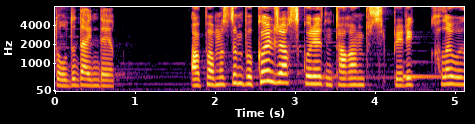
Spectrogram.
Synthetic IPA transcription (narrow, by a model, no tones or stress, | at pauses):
t̪olˠd̪əd̪ɑjənd̪ɑjəq̚ | ɑpɑməzd̪əɴbʏkʲɪlʒɑqsə̥kʲʰɵɾe̞t̪ɪnt̪ʰɑʁɑmpʰɪ̥sɪɾɪp̚beɾekqʰɑlˠɑjwo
